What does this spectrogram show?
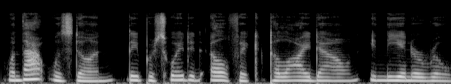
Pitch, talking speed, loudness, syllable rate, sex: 180 Hz, 185 wpm, -17 LUFS, 4.3 syllables/s, male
